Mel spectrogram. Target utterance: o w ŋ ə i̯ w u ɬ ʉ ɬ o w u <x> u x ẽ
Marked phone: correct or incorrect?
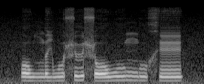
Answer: incorrect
